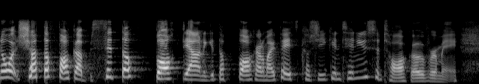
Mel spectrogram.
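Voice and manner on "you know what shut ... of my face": loud, pitched-up, shouting yell. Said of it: "yell at her like that".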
